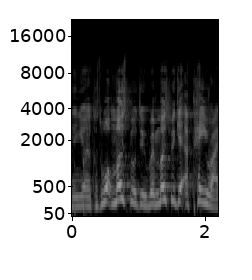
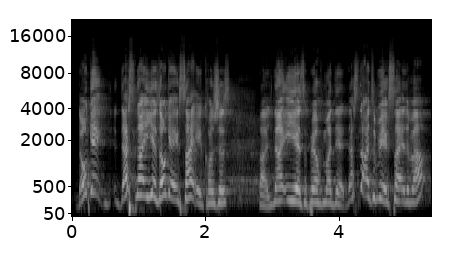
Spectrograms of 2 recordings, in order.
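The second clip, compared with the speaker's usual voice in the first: high, loud amazed protest; mock their excitement loudly; incredulous exclamation; 6 semitones higher, 12 dB louder than usual. Real, not acted. Mocking excited audience.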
